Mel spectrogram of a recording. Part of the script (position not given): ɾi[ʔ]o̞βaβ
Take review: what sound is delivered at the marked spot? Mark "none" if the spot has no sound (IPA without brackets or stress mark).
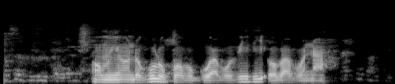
ʔ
